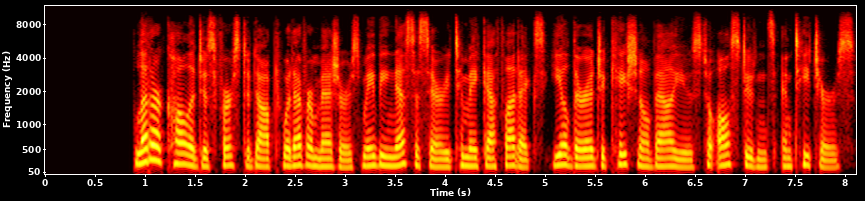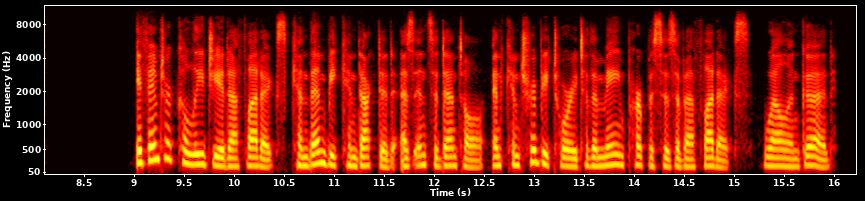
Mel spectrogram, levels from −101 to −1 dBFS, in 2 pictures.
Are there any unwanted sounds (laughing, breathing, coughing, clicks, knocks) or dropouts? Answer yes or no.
no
